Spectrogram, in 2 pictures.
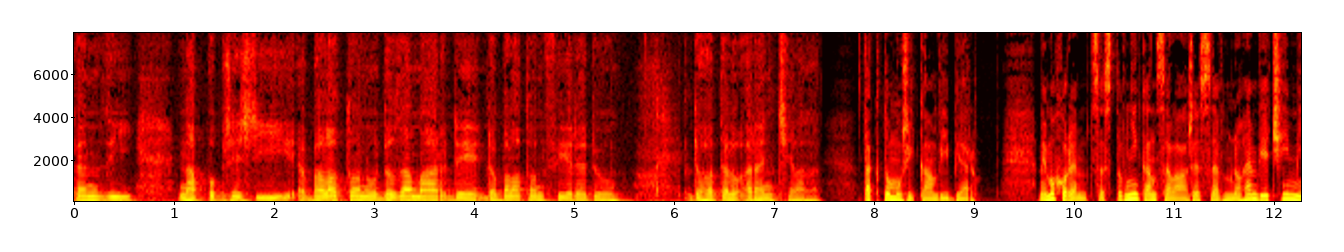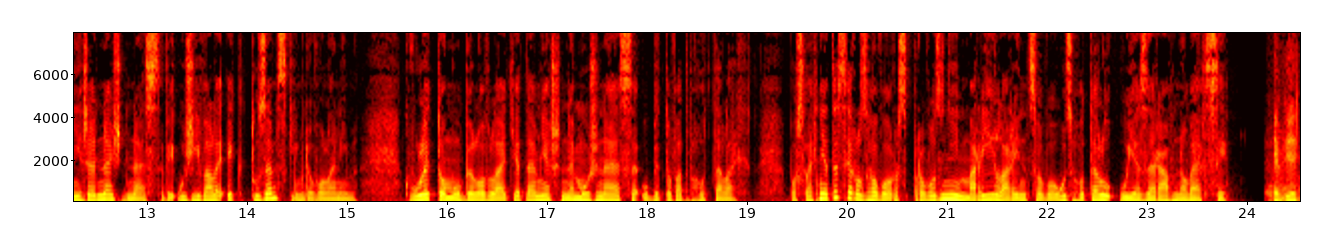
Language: Czech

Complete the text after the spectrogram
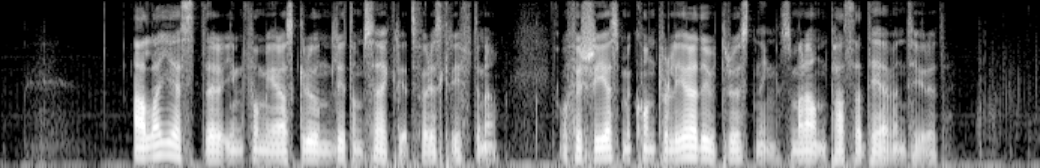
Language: Swedish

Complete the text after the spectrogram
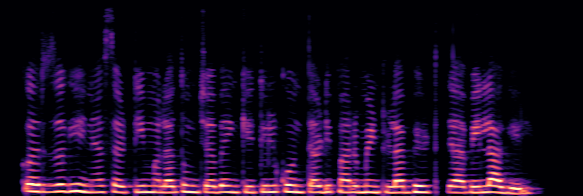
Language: Marathi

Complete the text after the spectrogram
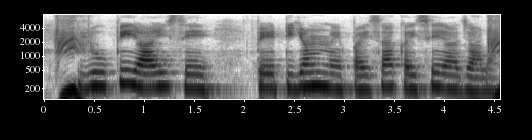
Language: Bhojpuri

